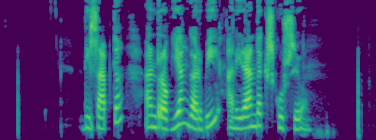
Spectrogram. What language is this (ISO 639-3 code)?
cat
